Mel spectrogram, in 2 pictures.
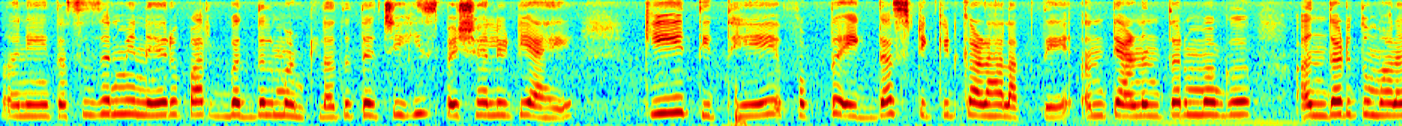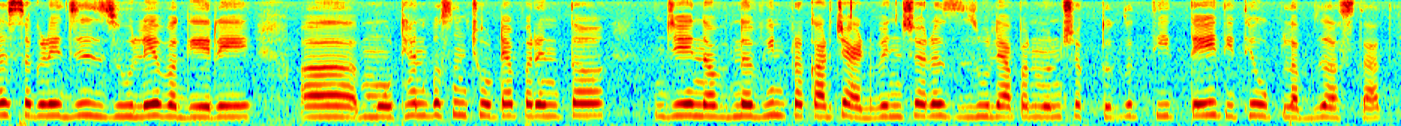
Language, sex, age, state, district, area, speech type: Marathi, female, 45-60, Maharashtra, Akola, rural, spontaneous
